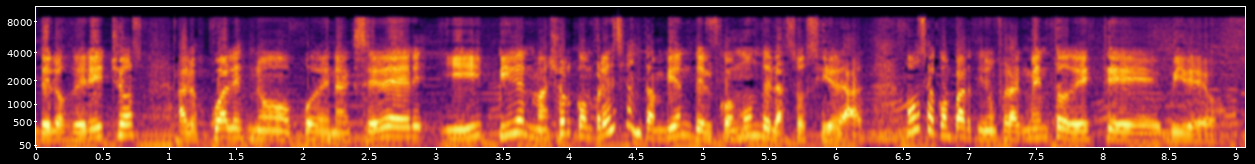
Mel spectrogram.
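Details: Adult male speaker; typical speech.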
